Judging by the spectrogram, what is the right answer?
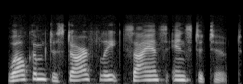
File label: Star Trek Computer Voice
